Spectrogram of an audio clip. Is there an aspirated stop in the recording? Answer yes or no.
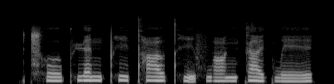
yes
